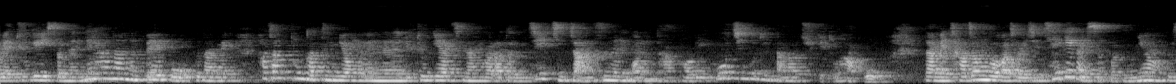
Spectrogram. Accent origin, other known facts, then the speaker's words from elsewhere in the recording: Haman, South Gyeongsang, South Korea; 저희 동네가 제 고향이 함안이거든요. 그러니까 수박으로 되게 유명한 곳이에요.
